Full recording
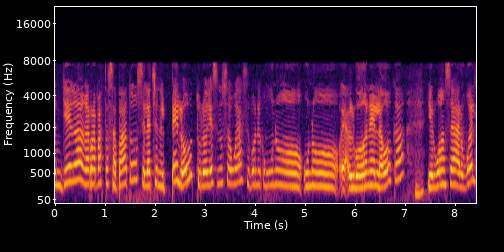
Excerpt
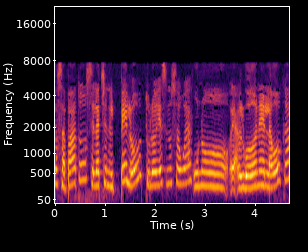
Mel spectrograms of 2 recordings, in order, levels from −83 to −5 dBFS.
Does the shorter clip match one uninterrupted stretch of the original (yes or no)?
no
